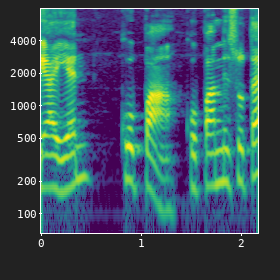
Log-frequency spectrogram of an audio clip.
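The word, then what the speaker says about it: copain: tomorrow and सी ओ पी ए आई एन कोपा कोपा मीस होता है friend ऐसे है आई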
